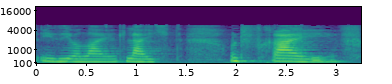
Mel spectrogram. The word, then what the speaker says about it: frei: Then we have the combination EI, das I here, the egg, das I. So it's pronounced the same as the English I, like I do this and that, right? It's just das I. This is how we pronounce it. No matter whether it's at the beginning, in the middle, or at the end of a word, just as with IE, we pronounce it as I, leicht.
